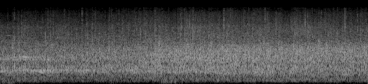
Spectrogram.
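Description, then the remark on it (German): Steady, dense applause from many hands, a continuous bright crackle that holds at an even loudness throughout with no voices standing out. “Das ist der Applaus der Verzweifelten, das weißt du.”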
